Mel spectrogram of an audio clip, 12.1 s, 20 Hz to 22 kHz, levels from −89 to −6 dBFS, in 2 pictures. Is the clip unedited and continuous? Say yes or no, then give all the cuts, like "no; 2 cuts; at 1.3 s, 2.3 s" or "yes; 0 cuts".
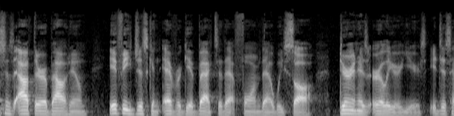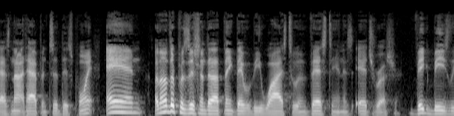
no; 1 cut; at 7.4 s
